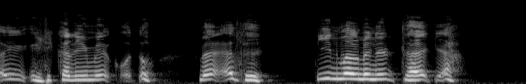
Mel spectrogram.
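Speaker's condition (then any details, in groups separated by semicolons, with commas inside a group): Cerebral palsy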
